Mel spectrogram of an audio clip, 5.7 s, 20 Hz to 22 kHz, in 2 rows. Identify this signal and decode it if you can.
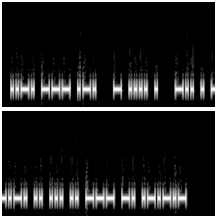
Morse code, heard as a keyed tone, about 36 wpm, 700 Hz. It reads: FOR THE DECISION.
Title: Sentences from Top 1600 Words 35wpm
